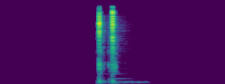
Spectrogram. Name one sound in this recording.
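A computer mouse clicks twice.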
